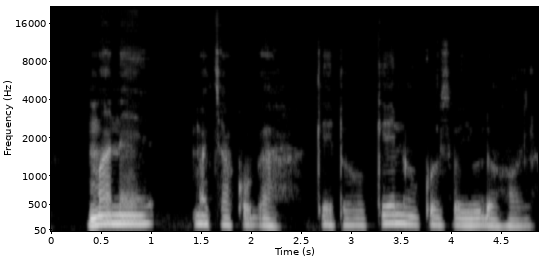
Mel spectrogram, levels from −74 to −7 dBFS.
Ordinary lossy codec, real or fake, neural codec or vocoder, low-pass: none; fake; codec, 44.1 kHz, 7.8 kbps, Pupu-Codec; none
